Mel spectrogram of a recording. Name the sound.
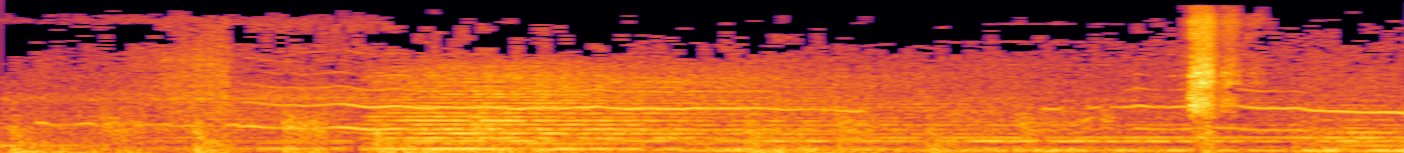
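woman crying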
